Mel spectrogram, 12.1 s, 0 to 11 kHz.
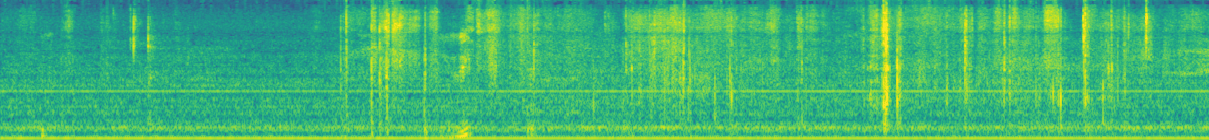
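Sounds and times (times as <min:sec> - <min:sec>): steady low hum: 0:00.0 - 0:12.0
cards rustling and clicking: 0:03.4 - 0:11.8.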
